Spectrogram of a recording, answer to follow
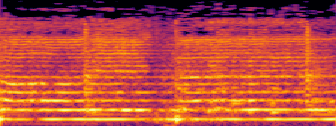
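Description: Azerbaijani mugham performance: a voice holds a long steady note over the ensemble of tar and gaval frame drums, with a sharp stroke about a second in.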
